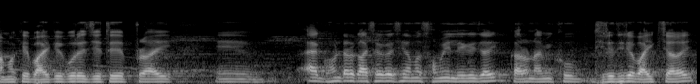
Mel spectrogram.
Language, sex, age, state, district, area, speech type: Bengali, male, 45-60, West Bengal, Paschim Medinipur, rural, spontaneous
